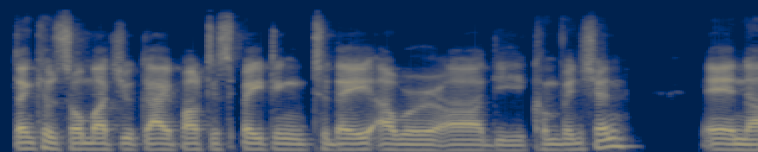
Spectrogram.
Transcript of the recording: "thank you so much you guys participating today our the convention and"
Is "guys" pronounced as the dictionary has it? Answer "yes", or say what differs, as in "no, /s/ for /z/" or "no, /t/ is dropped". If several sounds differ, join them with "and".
no, /z/ is dropped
